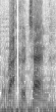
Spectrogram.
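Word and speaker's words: Rakuten: was watching a film Raku 10 have free movies with adverts that's how it's pronounced and they're really good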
